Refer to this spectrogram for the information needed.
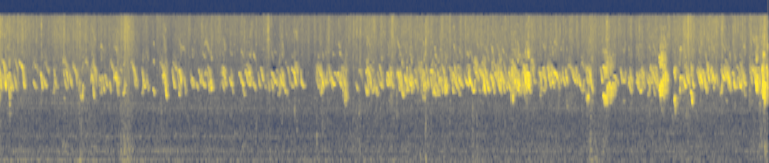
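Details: A brooder full of layer chicks keeps up a dense, unbroken chorus of high thin peeps, many overlapping downward chirps growing slightly louder toward the end.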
